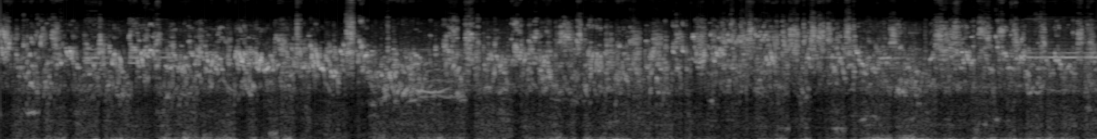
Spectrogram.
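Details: Male green lovebirds chirping: dense, continuous high twittering and squeaky chatter from several birds, with occasional sharper squawks and a faint low rumble beneath.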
